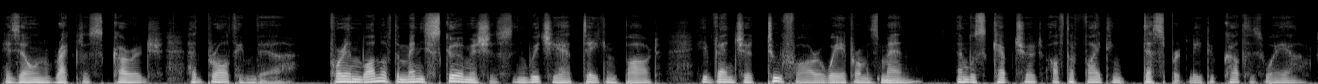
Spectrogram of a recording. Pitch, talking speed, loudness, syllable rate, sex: 100 Hz, 180 wpm, -20 LUFS, 5.3 syllables/s, male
